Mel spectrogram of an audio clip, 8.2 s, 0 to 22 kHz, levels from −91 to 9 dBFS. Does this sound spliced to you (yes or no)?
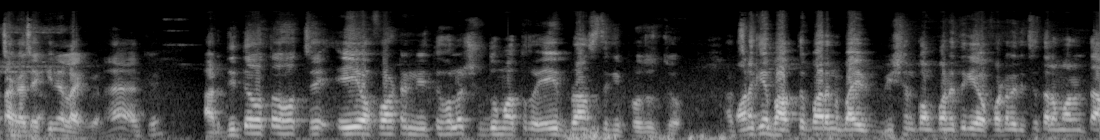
no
